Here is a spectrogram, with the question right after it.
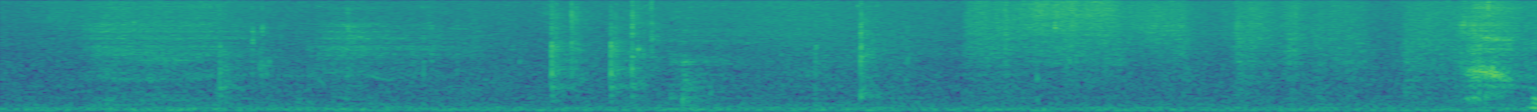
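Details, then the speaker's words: Several brief, abrupt catching sounds in a quiet room from a pet, Garply, who seems to try to hold them in; hiccups. "Sharply, do you have hiccups? I think he was trying to hold that one in. He's trying to pretend he doesn't."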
